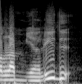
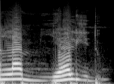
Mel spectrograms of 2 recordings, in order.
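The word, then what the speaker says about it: لَمْ يَلِدْ: Ya, sini seperti contoh lam yalid dibacanya lam yalidu.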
